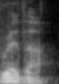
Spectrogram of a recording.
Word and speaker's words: Rivia: Das heißt übrigens doch Geralt of River. – Of River, okay. – Ja, nicht Rivia.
